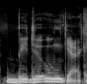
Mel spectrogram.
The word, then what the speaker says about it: Pituamkek: It looks like Pitumkek, but it's pronounced Biduumgek.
